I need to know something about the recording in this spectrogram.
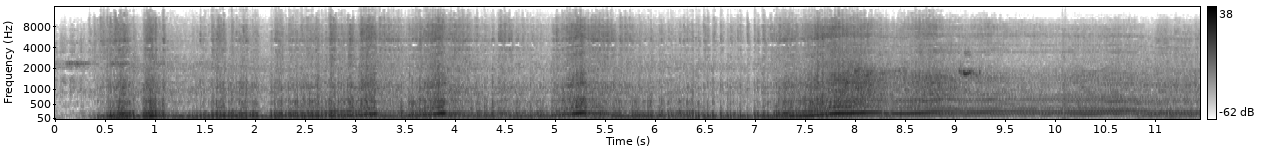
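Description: A car engine revs hard again and again, its pitch climbing and dropping in quick bursts before a longer, louder acceleration, with a steady mechanical roar and no voices.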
